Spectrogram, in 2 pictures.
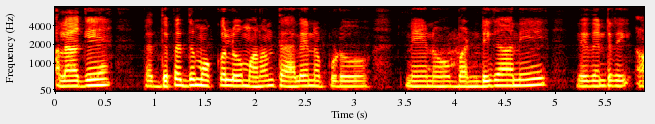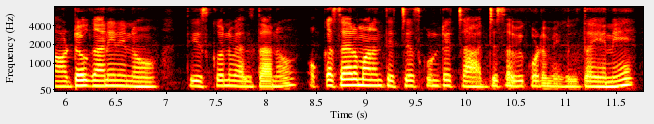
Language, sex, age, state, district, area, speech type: Telugu, female, 45-60, Telangana, Mancherial, urban, spontaneous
